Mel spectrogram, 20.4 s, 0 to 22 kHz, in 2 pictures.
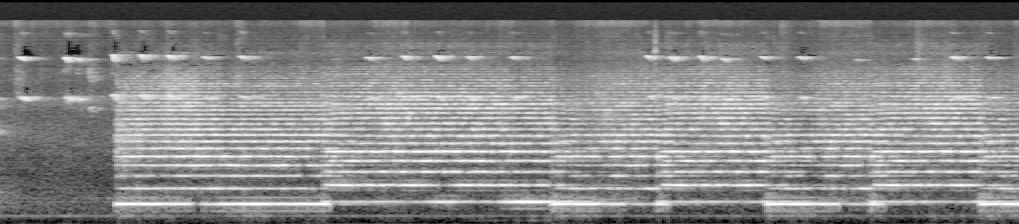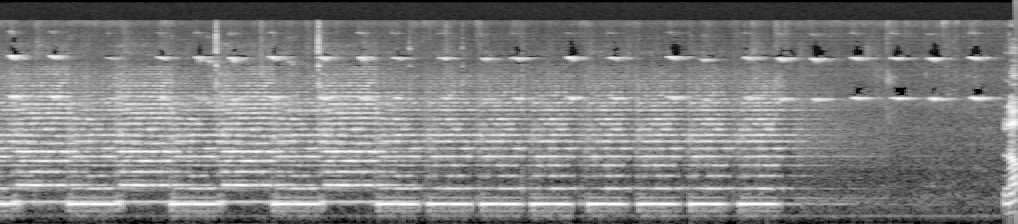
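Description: Casio CT-X700 electronic keyboard playing a slow beginner melody on middle C and D. Long held notes give way to a run of short repeated notes near the end. A metronome set to 120 beats per minute ticks steadily throughout.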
